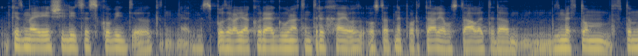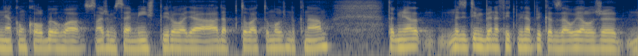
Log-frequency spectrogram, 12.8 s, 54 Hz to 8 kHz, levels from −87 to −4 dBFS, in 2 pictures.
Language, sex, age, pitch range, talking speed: Slovak, male, 20-39, 110-120 Hz, 225 wpm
